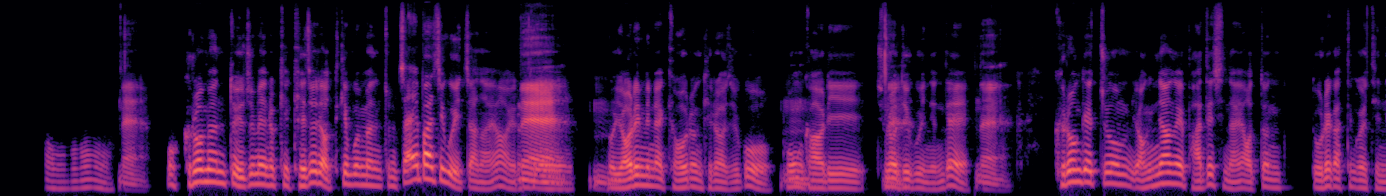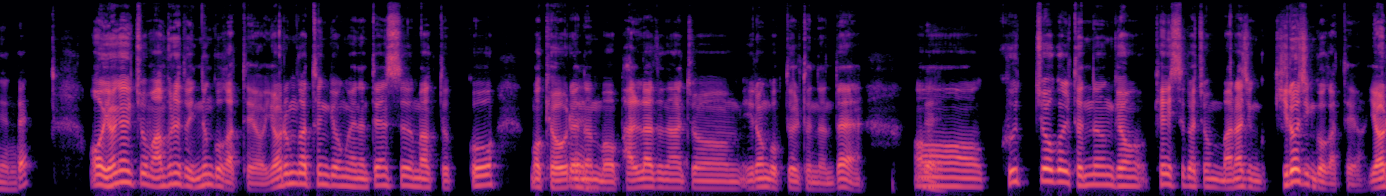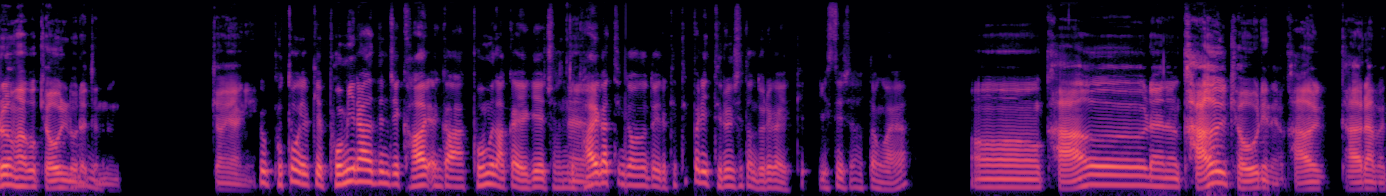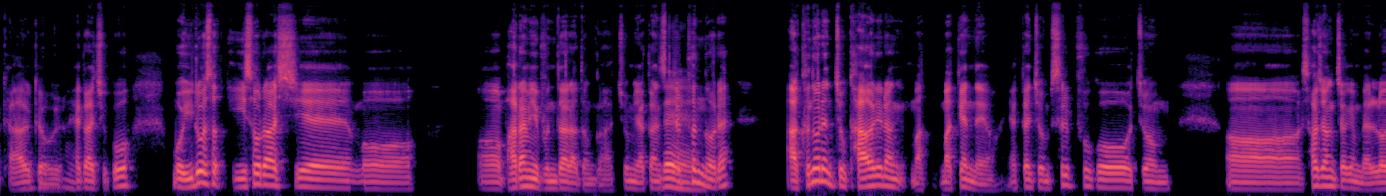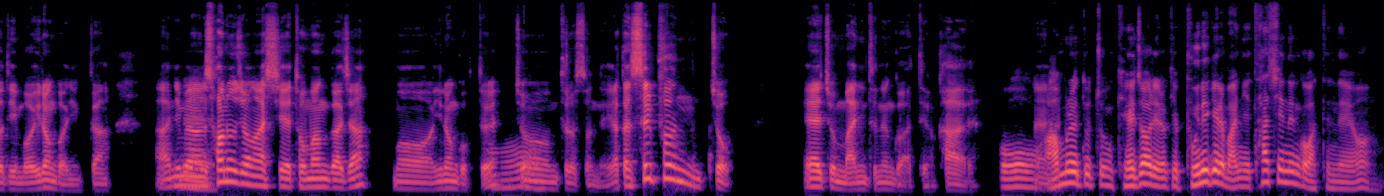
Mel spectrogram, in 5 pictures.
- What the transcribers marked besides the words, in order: tapping; other background noise
- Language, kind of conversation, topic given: Korean, podcast, 계절마다 떠오르는 노래가 있으신가요?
